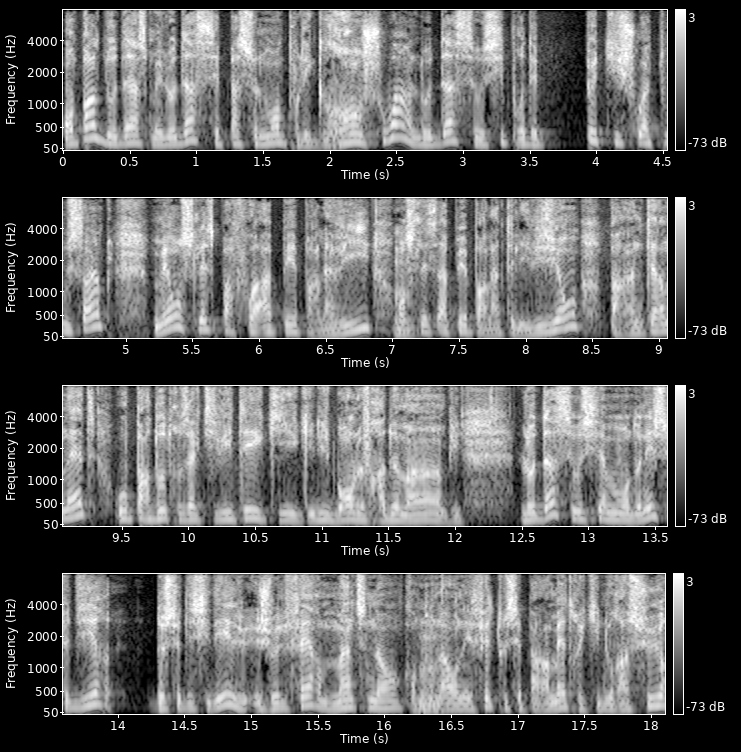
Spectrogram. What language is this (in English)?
French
